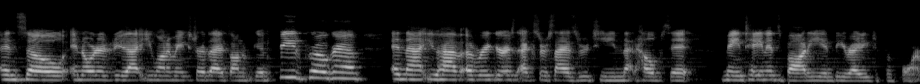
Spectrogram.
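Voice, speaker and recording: A woman talks at a fairly quick pace in a normal speaking voice. Her pitch sits in the medium range. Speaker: author and rodeo athlete. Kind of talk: presentation. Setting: video call.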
